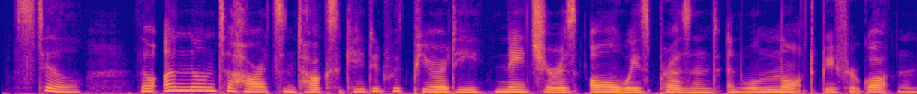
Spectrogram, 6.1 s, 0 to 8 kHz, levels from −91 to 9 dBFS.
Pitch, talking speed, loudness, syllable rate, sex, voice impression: 205 Hz, 165 wpm, -16 LUFS, 5.5 syllables/s, female, feminine, slightly adult-like, slightly soft, slightly cute, slightly refreshing, friendly, slightly sweet, kind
